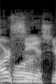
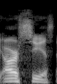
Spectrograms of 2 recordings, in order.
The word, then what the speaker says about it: Arceus: Acreus is back, y'all. You can catch a god in this game. – Is it Arceus? – Arceus, you're right. Arceus, that's the correct way of pronouncing it.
